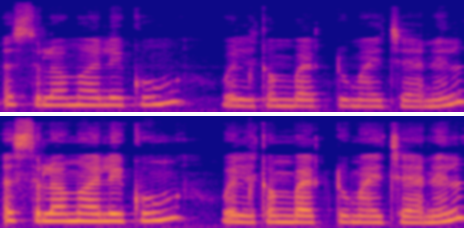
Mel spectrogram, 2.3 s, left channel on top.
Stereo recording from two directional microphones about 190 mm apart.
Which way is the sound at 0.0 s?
20° right (ahead or behind).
